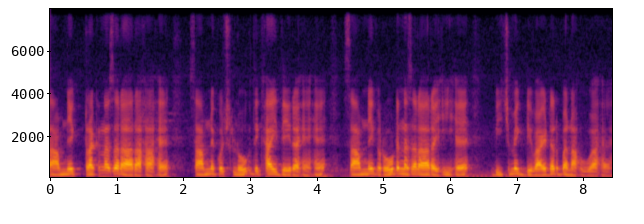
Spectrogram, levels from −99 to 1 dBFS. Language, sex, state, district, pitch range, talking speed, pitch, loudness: Hindi, male, Bihar, Samastipur, 105-120 Hz, 200 wpm, 110 Hz, -24 LUFS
